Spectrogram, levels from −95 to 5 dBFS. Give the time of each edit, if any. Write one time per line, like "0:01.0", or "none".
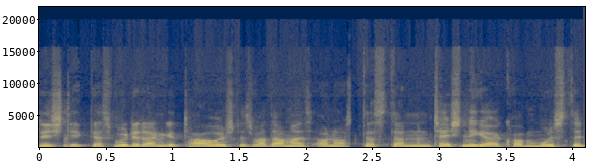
0:02.3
